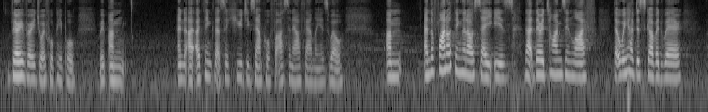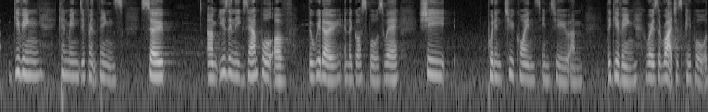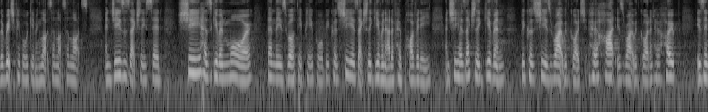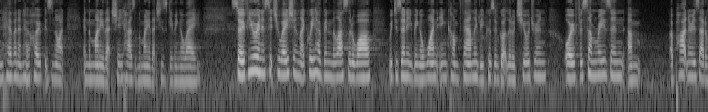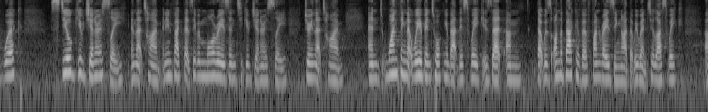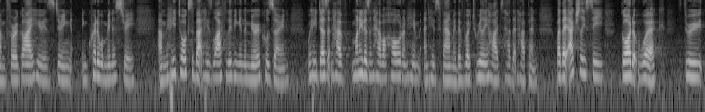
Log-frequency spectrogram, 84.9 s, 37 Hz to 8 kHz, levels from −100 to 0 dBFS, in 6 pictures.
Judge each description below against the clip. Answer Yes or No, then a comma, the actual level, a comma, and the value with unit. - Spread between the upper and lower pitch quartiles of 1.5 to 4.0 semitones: Yes, average, 3.0 semitones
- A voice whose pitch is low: No, high, 190 Hz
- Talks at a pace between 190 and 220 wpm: Yes, average, 200 wpm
